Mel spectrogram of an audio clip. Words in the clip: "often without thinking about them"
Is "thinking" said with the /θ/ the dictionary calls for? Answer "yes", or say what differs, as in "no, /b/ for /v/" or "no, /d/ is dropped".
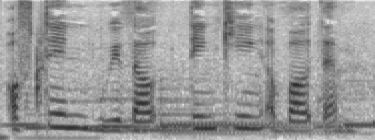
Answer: no, /t/ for /θ/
